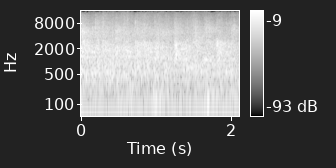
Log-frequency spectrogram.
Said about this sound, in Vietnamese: Cho một tràng vỗ tay thật lớn nào.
